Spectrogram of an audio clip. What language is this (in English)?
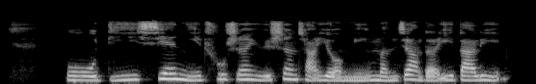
Chinese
